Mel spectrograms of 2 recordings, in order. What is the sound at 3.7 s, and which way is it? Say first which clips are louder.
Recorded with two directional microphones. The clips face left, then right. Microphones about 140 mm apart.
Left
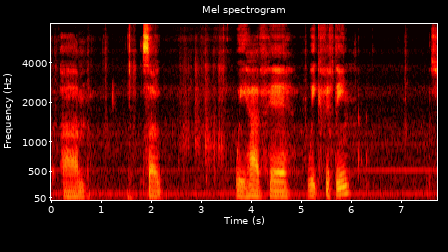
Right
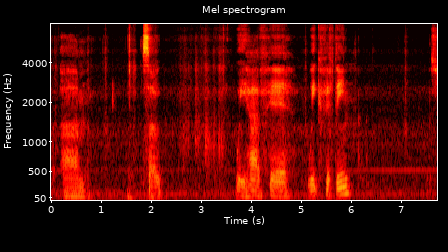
Speech: left 4 dB; 45° left (ahead or behind).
